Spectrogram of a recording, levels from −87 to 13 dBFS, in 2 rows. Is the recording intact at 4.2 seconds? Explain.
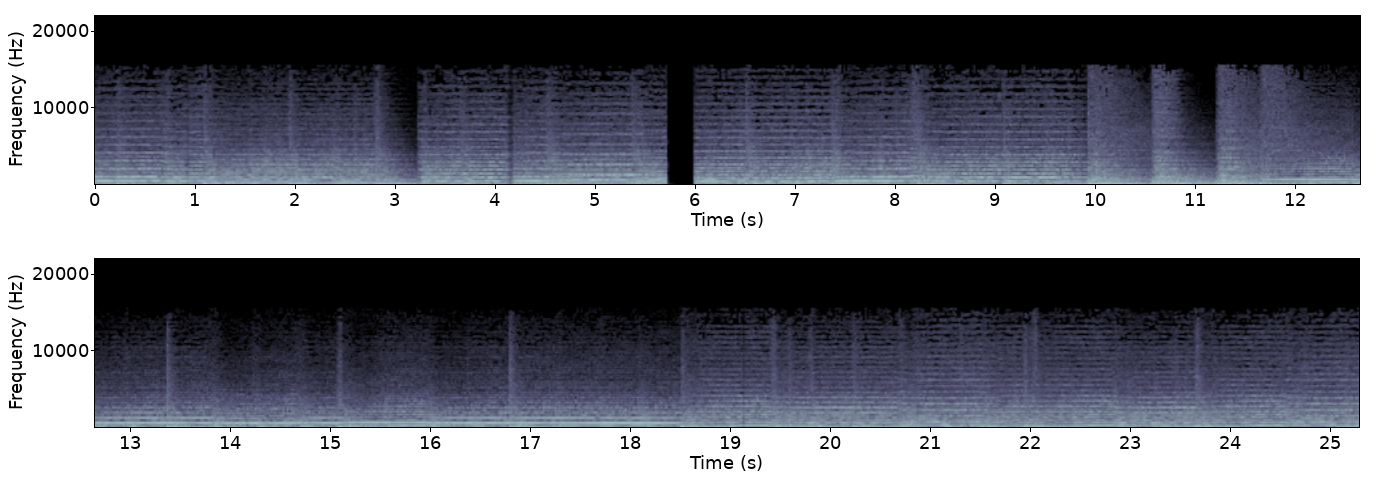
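No. A burst of packet loss from 4.11 to 4.19 s dropped about 60 ms. The receiver stretched and faded the last sound into the gap, and the audio then resumes near 4.2 s with that stretch missing.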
